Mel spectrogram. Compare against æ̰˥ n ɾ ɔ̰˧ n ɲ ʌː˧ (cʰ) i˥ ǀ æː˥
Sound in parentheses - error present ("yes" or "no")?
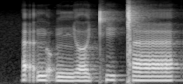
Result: no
